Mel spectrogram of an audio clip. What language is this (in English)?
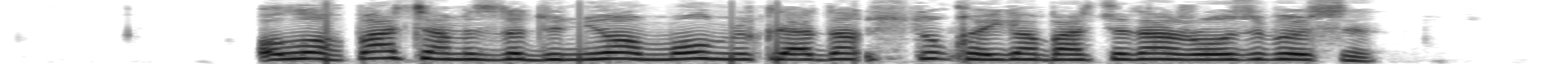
Uzbek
